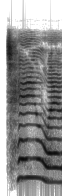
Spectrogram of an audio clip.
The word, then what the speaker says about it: tale: Tale as old as time. Tale, a gente não pronuncia a letra E, né? A gente termina no L.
